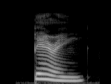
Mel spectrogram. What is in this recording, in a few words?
"bearing", English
